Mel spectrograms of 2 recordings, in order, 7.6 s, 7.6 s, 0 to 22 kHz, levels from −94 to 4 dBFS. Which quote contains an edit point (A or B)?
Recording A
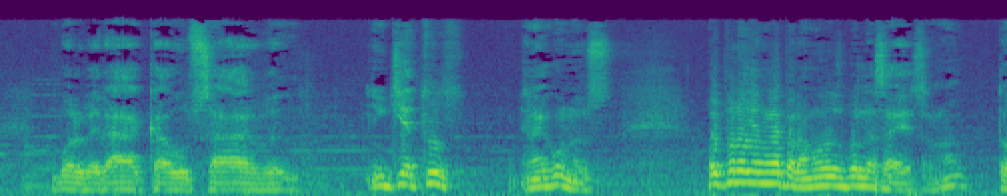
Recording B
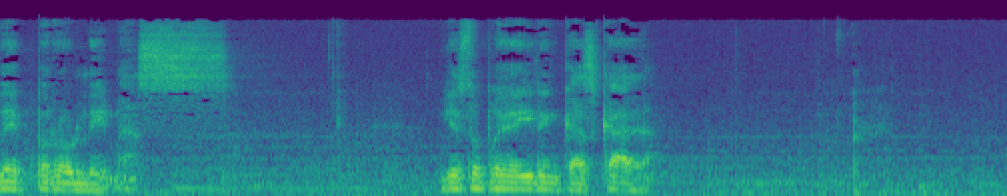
A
